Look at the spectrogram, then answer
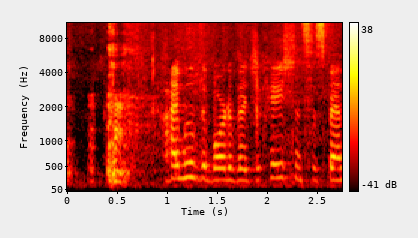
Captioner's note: board member clears throat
